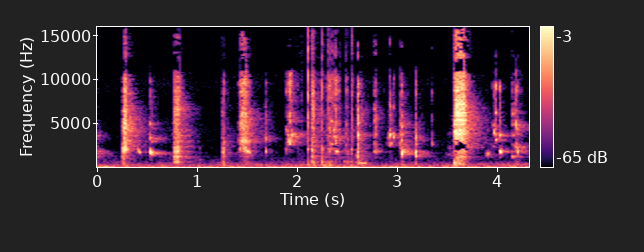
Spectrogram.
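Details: Pair of pet budgies during indoor free flight, talking to each other in a dense stream of clicks, squeaks and short chirps packed tightly together, with one louder harsh squawk near the end.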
